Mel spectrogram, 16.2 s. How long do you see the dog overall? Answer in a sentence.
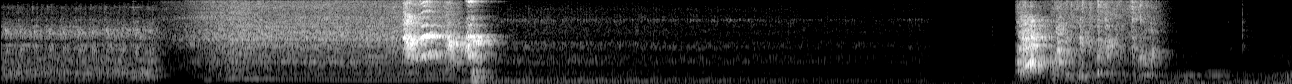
You can hear the dog for 3 seconds altogether.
